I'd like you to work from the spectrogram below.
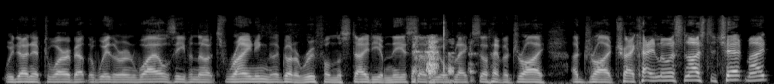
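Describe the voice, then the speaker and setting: A man's voice: medium pitch, fast talker, hardly any pauses, sharp tone. A man with a New Zealand accent hosting a conversational radio interview in an informal, matey way. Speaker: radio host.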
